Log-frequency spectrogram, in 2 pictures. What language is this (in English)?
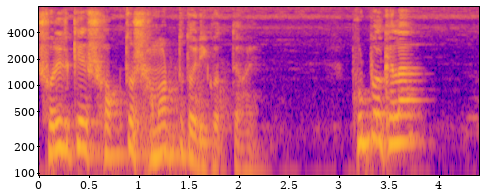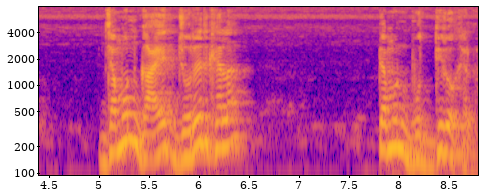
Bangla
